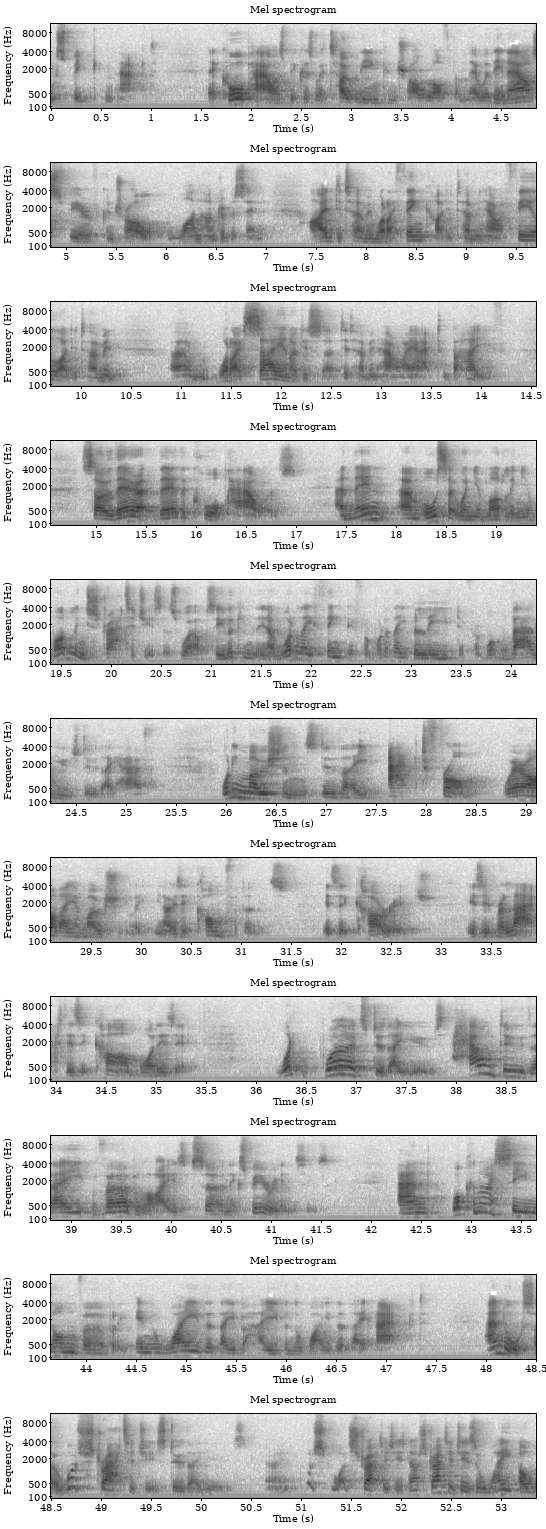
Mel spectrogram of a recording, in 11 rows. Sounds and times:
Speech: 0.0s - 14.2s, 14.8s - 25.3s, 26.0s - 35.4s, 36.2s - 41.6s, 42.2s - 47.4s, 48.0s - 53.3s
Inside, small room: 0.0s - 53.3s.

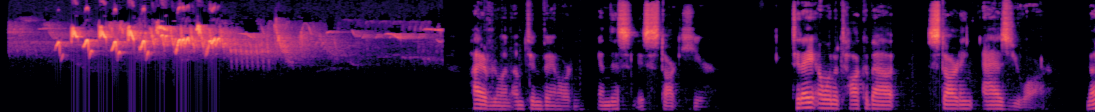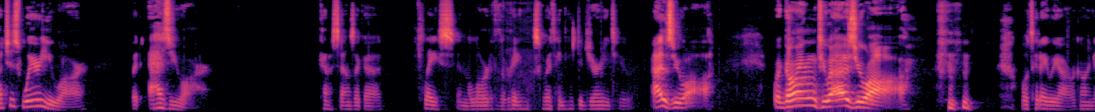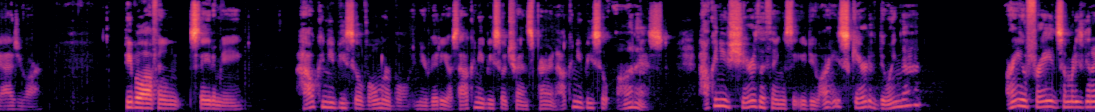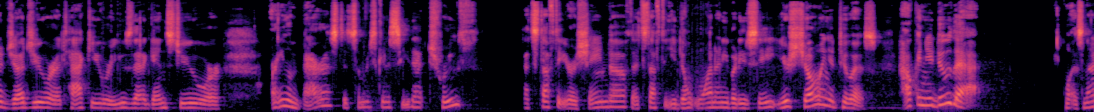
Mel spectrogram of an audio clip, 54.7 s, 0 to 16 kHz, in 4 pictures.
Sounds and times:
Chirp, tweet: 0.1s - 5.6s
Speech: 5.9s - 8.9s, 9.9s - 14.8s, 15.4s - 16.3s, 17.7s - 22.6s, 23.4s - 25.1s, 26.3s - 27.9s, 29.0s - 30.4s, 31.1s - 39.0s, 40.0s - 43.8s, 44.4s - 53.3s, 54.3s - 54.7s.

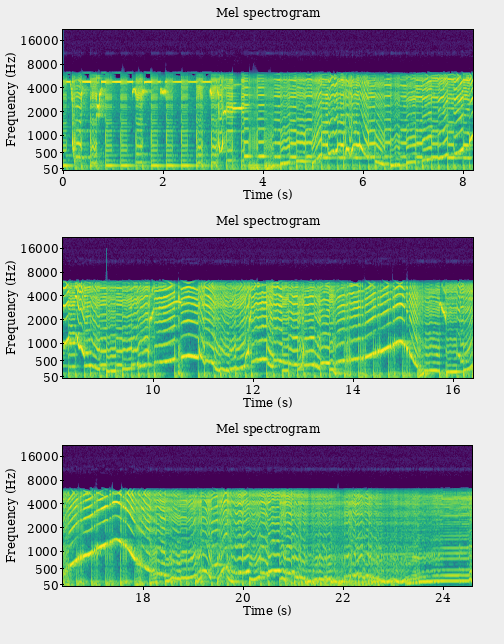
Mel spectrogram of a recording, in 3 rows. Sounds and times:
Tapping (guitar technique): 0.0s - 23.5s.

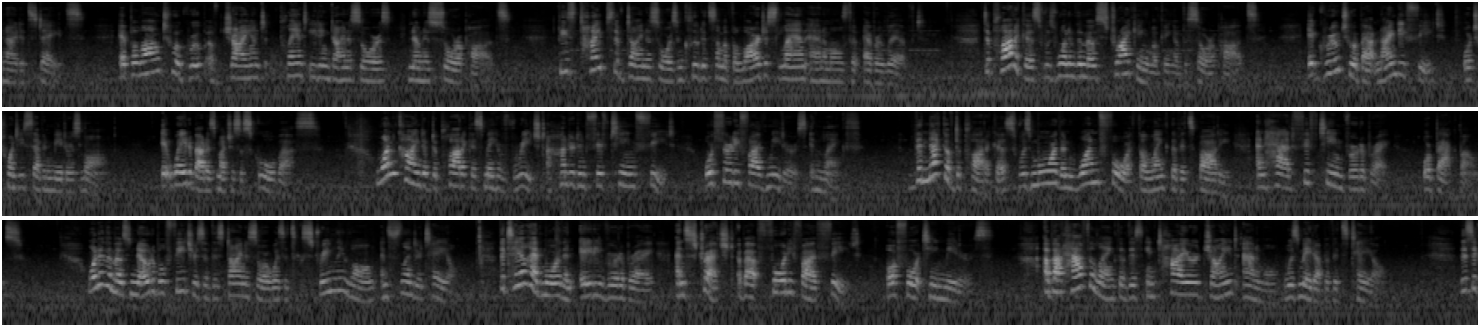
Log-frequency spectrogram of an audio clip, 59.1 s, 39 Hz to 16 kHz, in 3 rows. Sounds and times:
Speech: 0.0s - 6.8s, 7.4s - 12.2s, 13.1s - 16.8s, 17.4s - 21.1s, 21.8s - 23.9s, 24.7s - 31.2s, 31.8s - 39.7s, 40.5s - 52.6s, 53.2s - 57.8s, 58.8s - 59.0s.

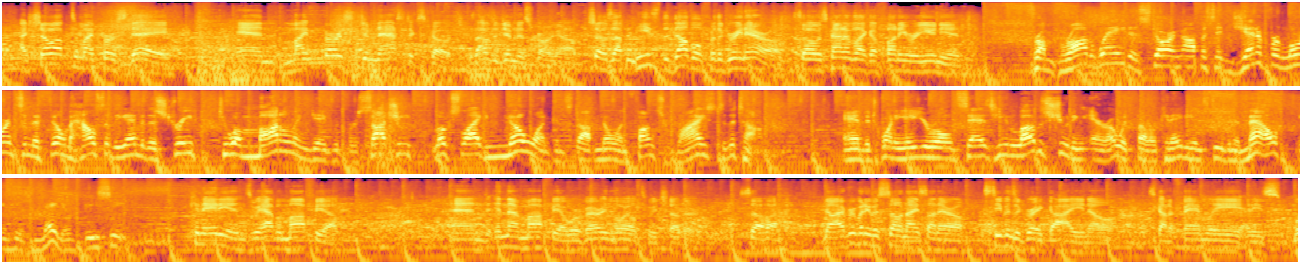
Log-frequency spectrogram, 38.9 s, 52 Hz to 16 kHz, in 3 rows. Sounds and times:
Music: 0.0s - 38.9s
Speech: 0.2s - 1.7s, 2.4s - 9.6s, 10.3s - 20.6s, 21.4s - 27.2s, 27.8s - 29.4s, 30.5s - 38.9s.

